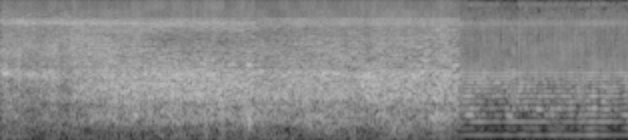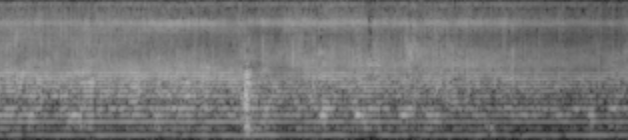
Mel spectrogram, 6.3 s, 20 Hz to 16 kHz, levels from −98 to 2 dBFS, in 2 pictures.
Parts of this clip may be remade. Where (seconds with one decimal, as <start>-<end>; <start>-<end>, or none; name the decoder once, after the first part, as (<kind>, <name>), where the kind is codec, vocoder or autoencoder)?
2.3-6.3 (vocoder, BigVGAN v2)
